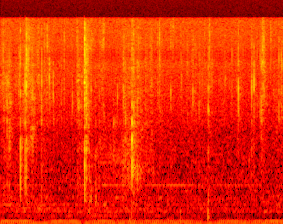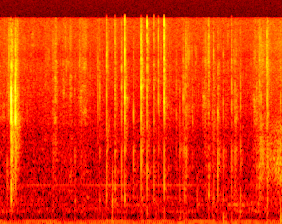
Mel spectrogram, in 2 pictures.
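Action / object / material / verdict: scrape / clear vinyl zip pouch / vinyl plastic / none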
